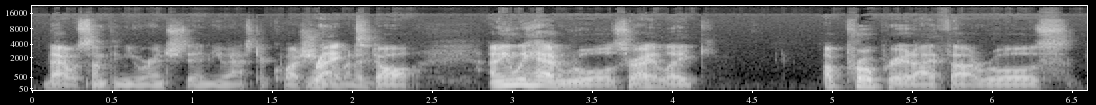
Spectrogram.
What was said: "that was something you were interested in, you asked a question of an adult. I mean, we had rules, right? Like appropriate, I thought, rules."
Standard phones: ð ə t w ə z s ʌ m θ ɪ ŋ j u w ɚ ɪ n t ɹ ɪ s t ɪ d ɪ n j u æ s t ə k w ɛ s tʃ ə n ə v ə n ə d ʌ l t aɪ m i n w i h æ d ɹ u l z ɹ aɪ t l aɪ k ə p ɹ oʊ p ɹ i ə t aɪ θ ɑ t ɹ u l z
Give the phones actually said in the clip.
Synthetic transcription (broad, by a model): ð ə t w ə z s ʌ m θ ɪ ŋ j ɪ w ɚ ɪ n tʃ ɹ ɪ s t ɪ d ɪ n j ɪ æ s t ə k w ɛ s tʃ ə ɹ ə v ə n ə d ʌ l t aɪ m i n w i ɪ d ɹ u l z ɹ aɪ t l aɪ k ə p ɹ oʊ p ɹ i ə t aɪ θ ɑ t ɹ u l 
